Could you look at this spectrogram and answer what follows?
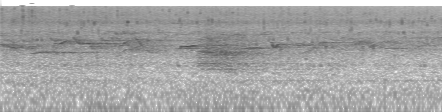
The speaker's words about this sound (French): Un ruisseau lointain. Le son de la nature.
